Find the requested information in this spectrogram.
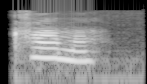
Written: kaama

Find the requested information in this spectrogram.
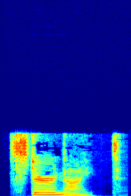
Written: sternite

